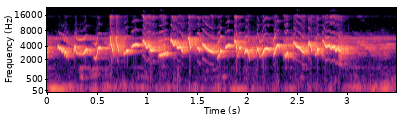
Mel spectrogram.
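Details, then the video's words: White-eye known locally as kecial kuning, recorded as a master song for trapping: loud, hurried, high-pitched twitter of tumbling chirps and short trills lasting about three seconds, then fading, with a few faint low thuds. "masteran terbaik burung kecialkuning"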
